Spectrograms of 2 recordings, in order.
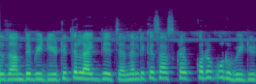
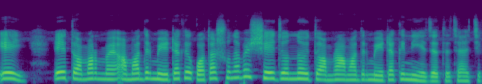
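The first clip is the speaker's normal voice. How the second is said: ordinary delivery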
